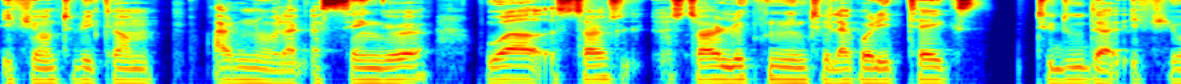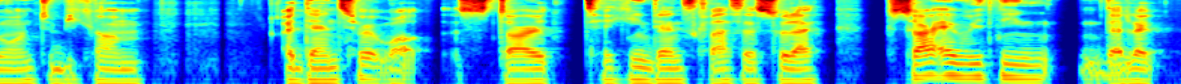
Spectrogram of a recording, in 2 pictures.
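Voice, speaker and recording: Teen guy on the edge of twenty, low voice, French accent, rambly and filler-heavy vlog delivery. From French-speaking. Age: late teens. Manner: rambling, many fillers and restarts. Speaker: vlogger. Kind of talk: casual reflective vlog.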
